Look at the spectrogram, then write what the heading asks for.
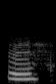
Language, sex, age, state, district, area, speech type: Manipuri, female, 18-30, Manipur, Churachandpur, rural, conversation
